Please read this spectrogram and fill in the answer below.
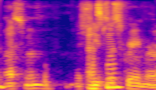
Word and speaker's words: Essman: Essman? Is that how you pronounce it? Yeah. Essman.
